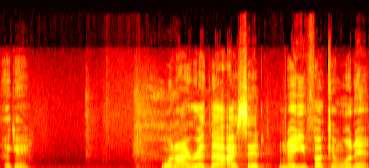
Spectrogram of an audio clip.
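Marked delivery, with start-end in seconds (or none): 2.8-3.7 put-on angry, annoyed tone. Retelling own reaction on reading a book line: retelling an angry retort. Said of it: "honestly pissed that line was in there".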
